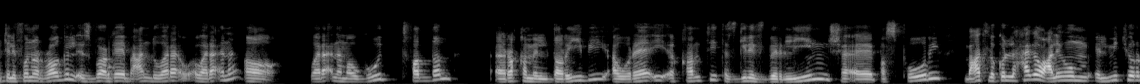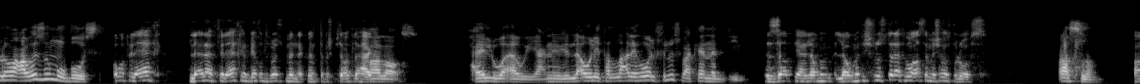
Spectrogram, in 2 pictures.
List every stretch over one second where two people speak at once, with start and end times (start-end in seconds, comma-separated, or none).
none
